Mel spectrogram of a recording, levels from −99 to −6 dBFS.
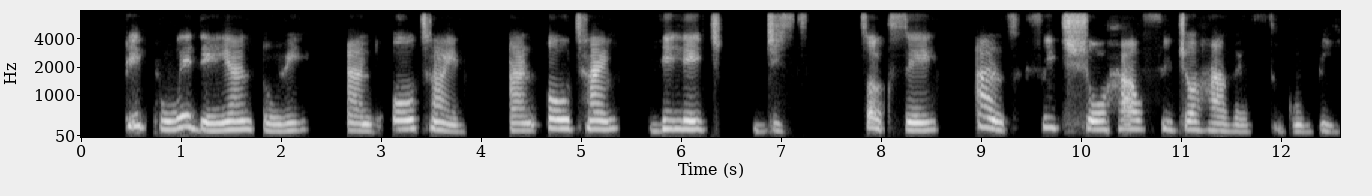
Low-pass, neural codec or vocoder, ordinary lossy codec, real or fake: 7.2 kHz; codec, 32 kHz, 1.9 kbps, SNAC; none; fake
